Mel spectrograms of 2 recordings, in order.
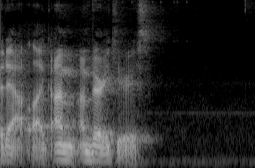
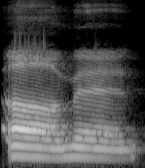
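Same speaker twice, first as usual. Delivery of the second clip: ordinary talk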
